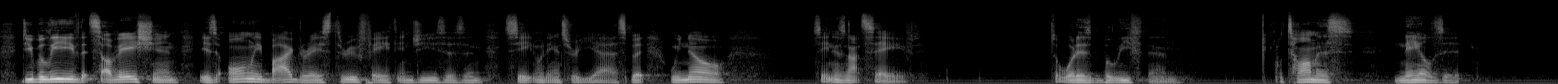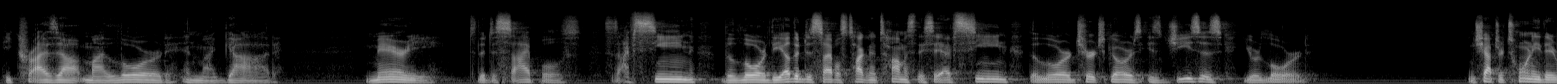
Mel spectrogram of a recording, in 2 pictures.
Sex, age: male, 30-49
